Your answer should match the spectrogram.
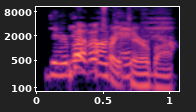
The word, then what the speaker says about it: Darabont: However, Frank Darabont, am I saying that right? – Darabont.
